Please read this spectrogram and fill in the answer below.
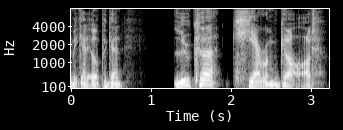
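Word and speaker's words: Luca Kjerrumgaard: Sorry, just give me a quick pronunciation. Let me get it up again. Luca Kjerumgaard. Kjerumgaard.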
